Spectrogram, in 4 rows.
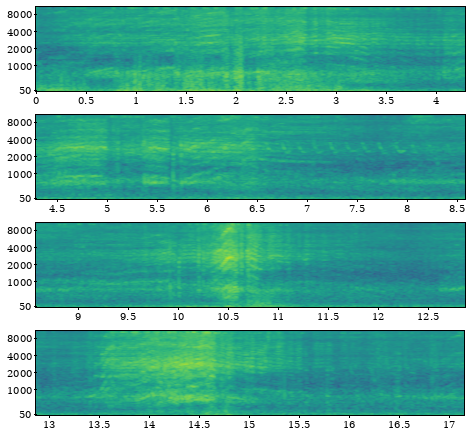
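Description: Brushless electric motor of an RC monster truck on a 6S lipo whining as it speeds up and slows in repeated bursts of throttle, with two louder surges near the middle and toward the end. A low rumble runs under it, loudest in the first few seconds.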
